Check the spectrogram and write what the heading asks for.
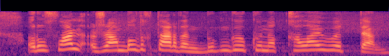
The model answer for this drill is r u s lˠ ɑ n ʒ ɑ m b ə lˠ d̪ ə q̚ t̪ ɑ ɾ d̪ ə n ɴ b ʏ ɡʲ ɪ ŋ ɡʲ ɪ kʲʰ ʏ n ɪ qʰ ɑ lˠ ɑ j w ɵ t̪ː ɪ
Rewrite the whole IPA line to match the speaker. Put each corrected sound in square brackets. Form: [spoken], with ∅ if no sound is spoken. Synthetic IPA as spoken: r u s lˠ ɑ n ʒ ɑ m b ə lˠ d̪ ə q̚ t̪ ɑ ɾ d̪ ə [∅] ɴ b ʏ ɡʲ ɪ ŋ ɡʲ ɪ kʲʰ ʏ n ɪ qʰ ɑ lˠ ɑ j w ɵ t̪ː ɪ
